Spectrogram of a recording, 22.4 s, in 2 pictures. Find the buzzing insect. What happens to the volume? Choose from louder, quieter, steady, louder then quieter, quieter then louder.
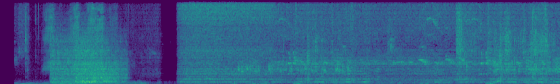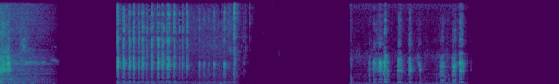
steady.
